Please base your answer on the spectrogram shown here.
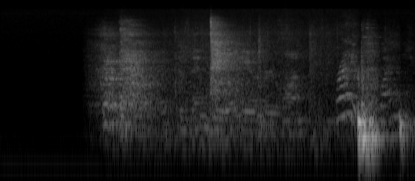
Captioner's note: chatter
